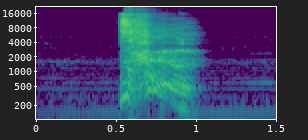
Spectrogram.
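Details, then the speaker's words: A single sharp, explosive sneeze lasting about half a second, left unmuted on purpose during a livestream, with faint room hum around it. "Sorry, I didn't mute on purpose so that you could hear the sneeze."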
